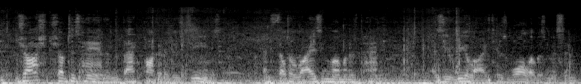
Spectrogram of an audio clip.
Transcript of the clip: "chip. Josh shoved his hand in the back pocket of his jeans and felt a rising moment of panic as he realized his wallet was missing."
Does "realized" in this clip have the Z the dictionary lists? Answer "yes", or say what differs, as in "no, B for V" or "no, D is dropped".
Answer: yes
